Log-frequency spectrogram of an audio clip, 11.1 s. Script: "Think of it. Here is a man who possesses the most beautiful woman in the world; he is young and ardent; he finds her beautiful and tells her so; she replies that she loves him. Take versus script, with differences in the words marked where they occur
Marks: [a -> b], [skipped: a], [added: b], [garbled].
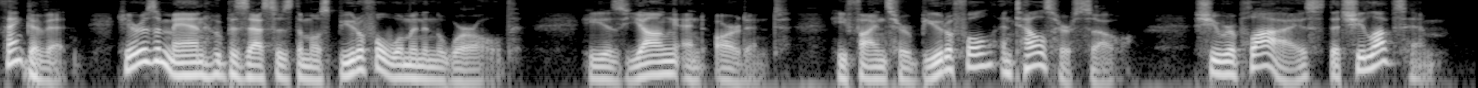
"Think of it. Here is a man who possesses the most beautiful woman in the world; he is young and ardent; he finds her beautiful and tells her so; she replies that she loves him.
